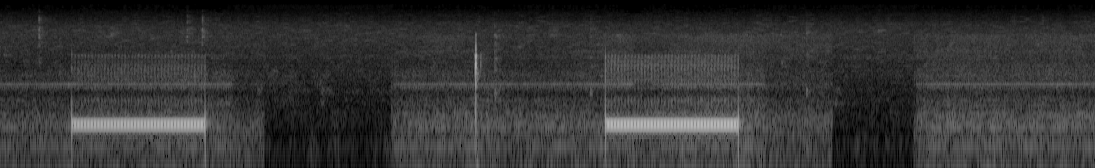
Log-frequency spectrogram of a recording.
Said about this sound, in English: How many times can this fucking phone ring? A million, apparently.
